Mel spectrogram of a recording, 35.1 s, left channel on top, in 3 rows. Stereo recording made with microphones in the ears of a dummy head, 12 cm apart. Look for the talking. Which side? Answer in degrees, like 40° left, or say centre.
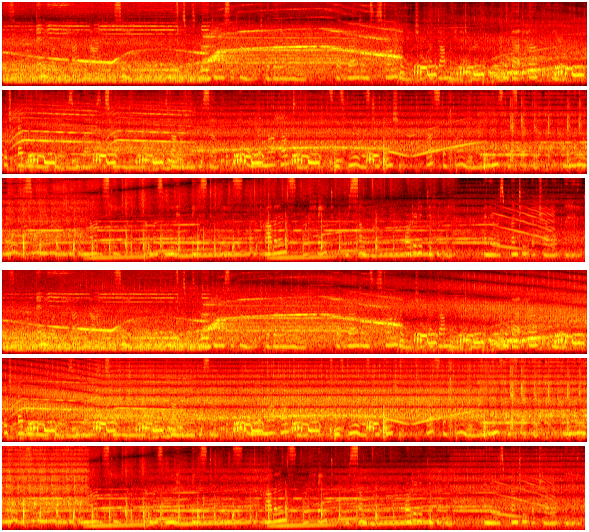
30° left.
